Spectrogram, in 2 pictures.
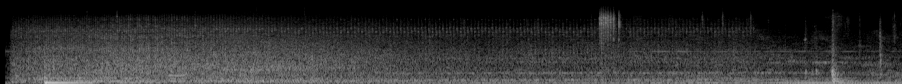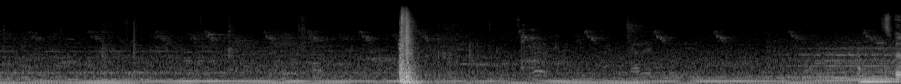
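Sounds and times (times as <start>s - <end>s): van engine running at low speed: 0.1s - 17.3s.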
